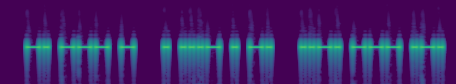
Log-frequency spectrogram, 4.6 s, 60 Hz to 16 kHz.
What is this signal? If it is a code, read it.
Morse code, heard as a keyed tone, about 28 wpm, 700 Hz. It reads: NOT EVEN FOR
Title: Sentences from Top 1000 Words - Review Part 3 - 28wpm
